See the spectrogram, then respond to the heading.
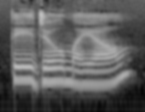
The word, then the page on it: Tejomaya: Sanskrit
